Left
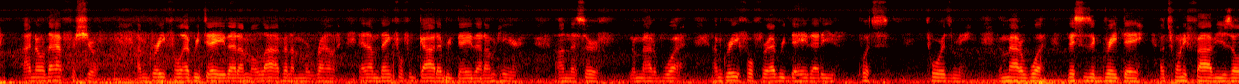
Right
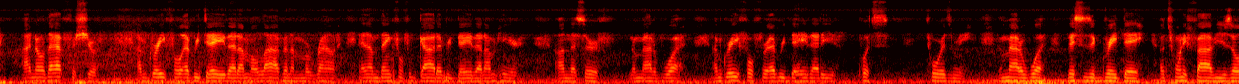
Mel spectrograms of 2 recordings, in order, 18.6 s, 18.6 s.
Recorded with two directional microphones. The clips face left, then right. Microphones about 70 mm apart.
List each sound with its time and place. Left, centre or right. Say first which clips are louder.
0.3 s speech: right 2 dB; centre
1.7 s vehicle: right 1 dB; centre
2.2 s speech: right 2 dB; centre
